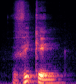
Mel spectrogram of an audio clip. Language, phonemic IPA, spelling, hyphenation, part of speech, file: Dutch, /ˈvi.kɪŋ/, Viking, Vi‧king, noun, Nl-Viking.ogg
- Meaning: a Viking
